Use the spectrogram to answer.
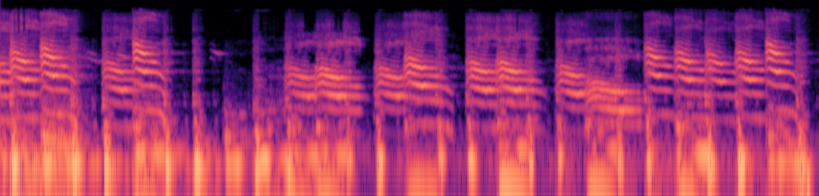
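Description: Many rhythmic cat meows follow one another quickly, pitched to the melody of a Christmas song over a low, steady accompaniment. The meows are loud and bright, some drawn out and some clipped.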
